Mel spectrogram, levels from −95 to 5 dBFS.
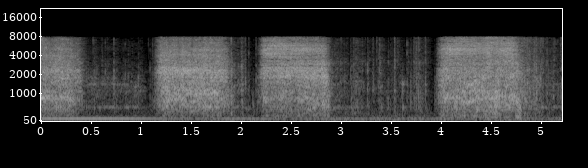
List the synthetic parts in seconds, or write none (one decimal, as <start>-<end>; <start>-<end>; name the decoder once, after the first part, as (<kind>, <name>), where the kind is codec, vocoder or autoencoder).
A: none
